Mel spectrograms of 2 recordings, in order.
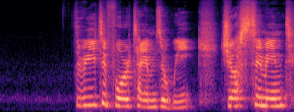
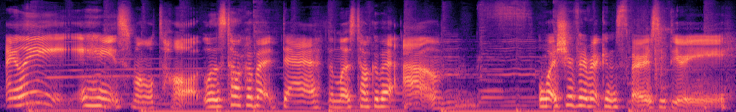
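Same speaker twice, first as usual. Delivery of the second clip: mock the quirky deep girl; pretentious deep talker. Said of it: "I'm not trying to be like".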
